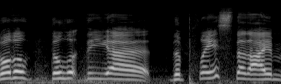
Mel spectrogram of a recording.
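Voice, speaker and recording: In a Philadelphia accent, a woman talks in an animated tone. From US Northeast, Philadelphia. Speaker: gaming streamer. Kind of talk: casual chat. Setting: live stream.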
